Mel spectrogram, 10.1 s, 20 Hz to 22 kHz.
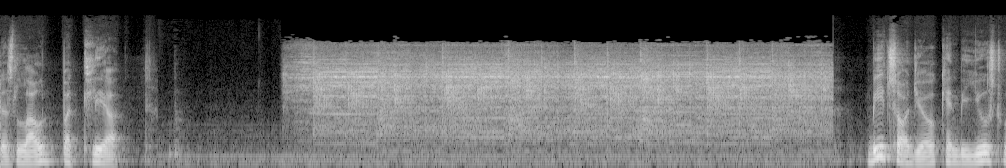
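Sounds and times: pop song from phone loudspeaker: 0:02.8 - 0:08.4.

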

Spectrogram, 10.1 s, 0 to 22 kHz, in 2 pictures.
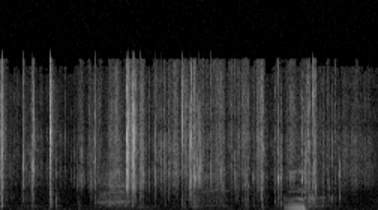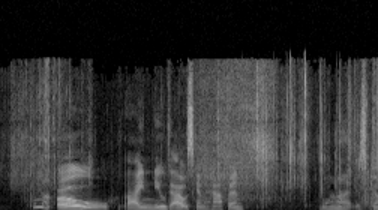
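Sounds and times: plastic bag crinkling: 0:00.0 - 0:06.4, 0:07.6 - 0:10.0.

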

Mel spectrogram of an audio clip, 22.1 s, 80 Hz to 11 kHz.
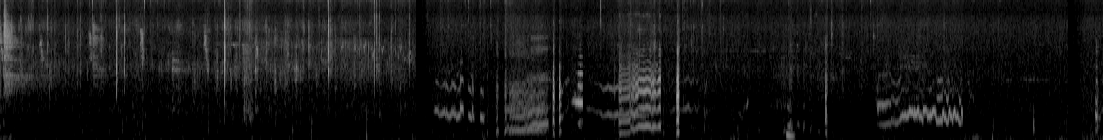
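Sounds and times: hens calling: 0:08.7 - 0:14.1.

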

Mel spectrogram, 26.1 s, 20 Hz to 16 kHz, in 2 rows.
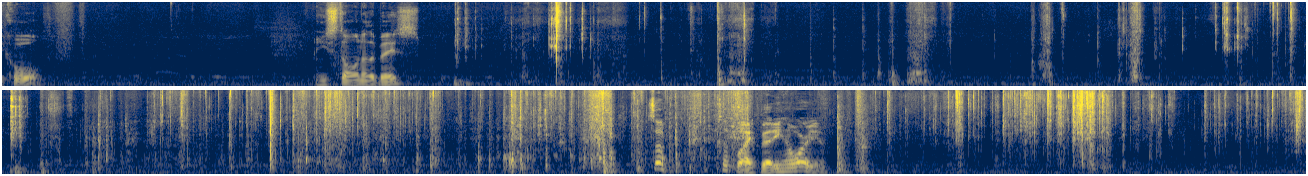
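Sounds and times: card pack wrappers crinkling: 0:11.2 - 0:20.6, 0:21.6 - 0:26.0.

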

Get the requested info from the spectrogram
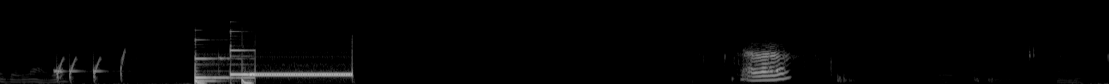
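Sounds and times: steady telephone tone: 0:02.4 - 0:03.6.

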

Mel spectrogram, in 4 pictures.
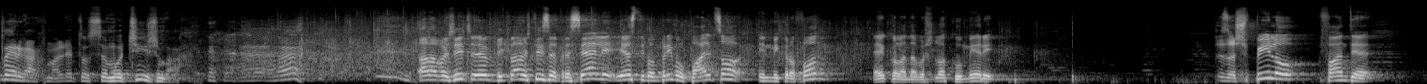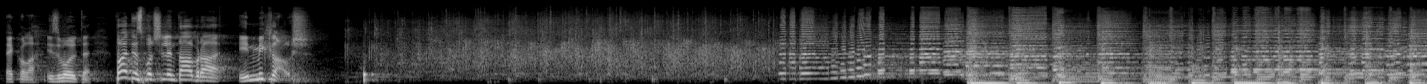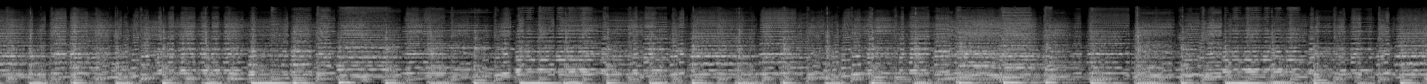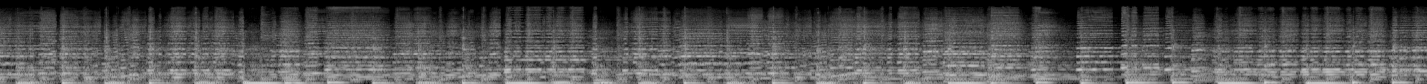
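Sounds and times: accordion ensemble playing folk tune: 0:01.0 - 0:09.5, 0:10.1 - 0:12.6, 0:13.4 - 0:14.9, 0:22.0 - 0:57.0.

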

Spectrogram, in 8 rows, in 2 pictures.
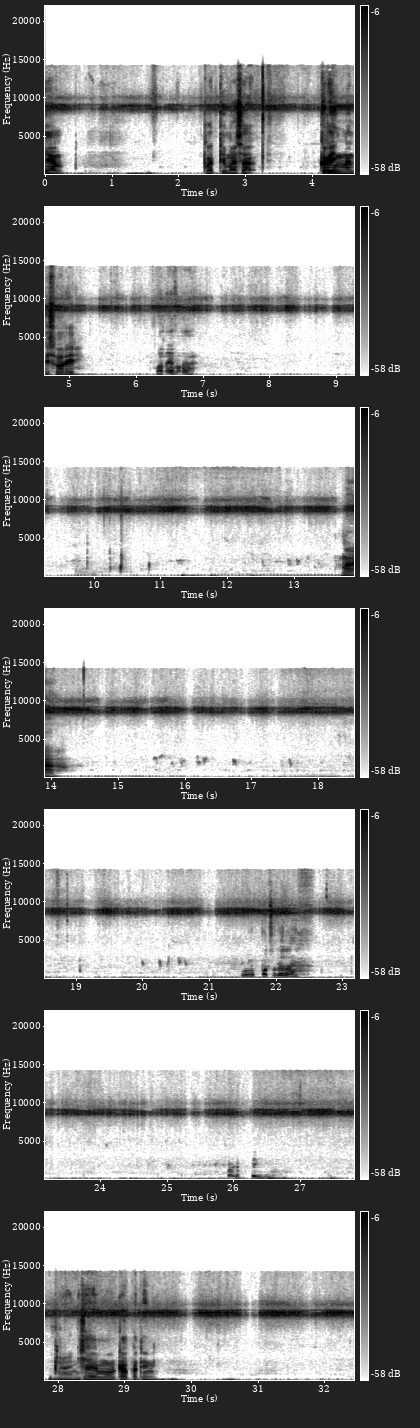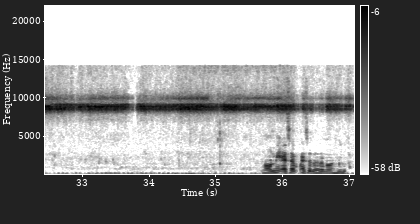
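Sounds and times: faint bird chirps: 0:00.0 - 0:37.0
insect trill: 0:00.0 - 0:37.0
wind rumbling on microphone: 0:00.5 - 0:01.8, 0:11.2 - 0:12.5, 0:26.3 - 0:28.4, 0:29.4 - 0:30.7.

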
